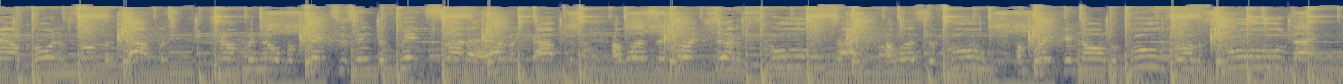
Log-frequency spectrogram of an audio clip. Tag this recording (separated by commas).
Music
